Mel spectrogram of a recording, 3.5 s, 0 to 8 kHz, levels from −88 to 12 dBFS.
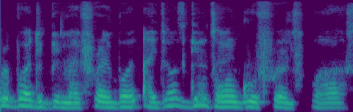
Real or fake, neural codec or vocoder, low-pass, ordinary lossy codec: fake; codec, 16 kHz, 6 kbps, DAC; none; none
